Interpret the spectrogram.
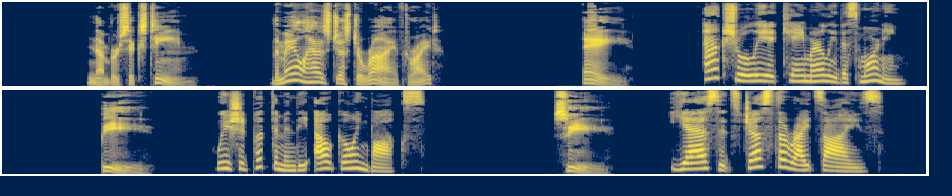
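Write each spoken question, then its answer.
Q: The mail has just arrived, right?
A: A: Actually, it came early this morning.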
